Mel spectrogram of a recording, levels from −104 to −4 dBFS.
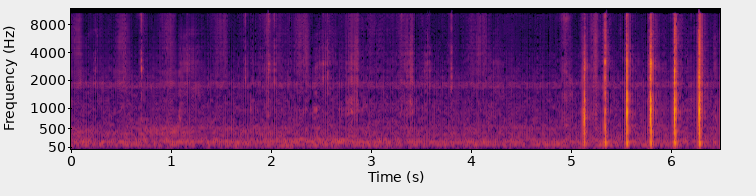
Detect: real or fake fake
